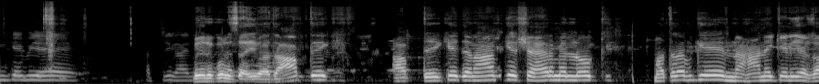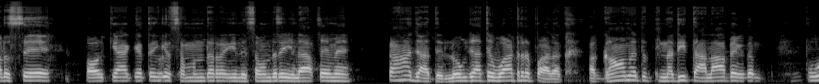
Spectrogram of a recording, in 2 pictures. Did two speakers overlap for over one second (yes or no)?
yes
